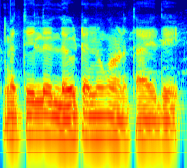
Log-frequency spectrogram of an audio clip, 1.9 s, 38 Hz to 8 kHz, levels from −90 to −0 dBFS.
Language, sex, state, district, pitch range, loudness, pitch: Kannada, male, Karnataka, Bidar, 90-100 Hz, -15 LUFS, 95 Hz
